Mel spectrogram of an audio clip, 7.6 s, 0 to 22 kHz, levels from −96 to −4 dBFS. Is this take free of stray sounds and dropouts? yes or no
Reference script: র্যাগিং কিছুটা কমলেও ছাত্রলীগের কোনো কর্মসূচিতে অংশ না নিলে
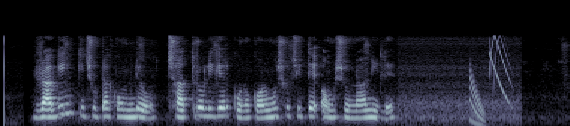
no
